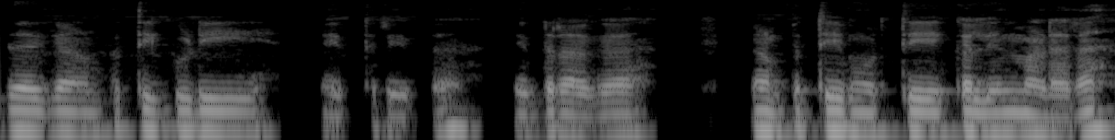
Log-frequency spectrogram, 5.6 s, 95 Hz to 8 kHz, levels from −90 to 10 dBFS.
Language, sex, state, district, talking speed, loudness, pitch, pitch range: Kannada, male, Karnataka, Dharwad, 105 wpm, -39 LUFS, 120 Hz, 115-120 Hz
